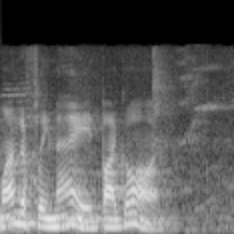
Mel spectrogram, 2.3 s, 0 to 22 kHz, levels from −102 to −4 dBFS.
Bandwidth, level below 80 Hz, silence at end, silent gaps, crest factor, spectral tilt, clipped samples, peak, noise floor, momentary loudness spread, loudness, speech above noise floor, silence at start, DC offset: 9.8 kHz; -54 dBFS; 0.3 s; none; 14 dB; -8 dB/octave; under 0.1%; -4 dBFS; -43 dBFS; 9 LU; -18 LUFS; 25 dB; 0 s; under 0.1%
